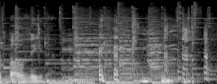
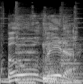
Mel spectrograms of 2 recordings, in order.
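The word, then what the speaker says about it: Boveda: I called it a Bovita. My friends, it's Bovda. Bova with an A. They spell it with an E, but it's it's pronounced with an A.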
